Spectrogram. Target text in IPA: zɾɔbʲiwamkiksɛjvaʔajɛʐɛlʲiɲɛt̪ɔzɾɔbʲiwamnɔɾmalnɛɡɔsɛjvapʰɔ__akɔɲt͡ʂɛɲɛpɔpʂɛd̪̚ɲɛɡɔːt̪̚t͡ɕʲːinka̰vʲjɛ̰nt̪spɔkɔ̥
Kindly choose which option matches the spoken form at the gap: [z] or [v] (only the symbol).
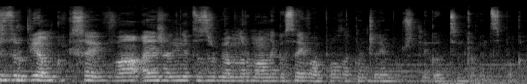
z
